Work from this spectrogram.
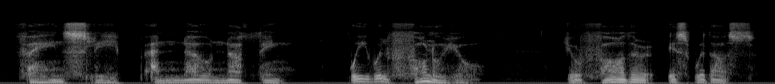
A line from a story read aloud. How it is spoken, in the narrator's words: whisper to her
